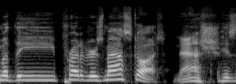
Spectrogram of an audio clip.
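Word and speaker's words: Gnash: of the Predator's mascot Nash his name bar is g no G there's G but no you don't say it pronounce silent is what they call it so I'm G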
